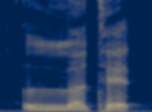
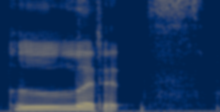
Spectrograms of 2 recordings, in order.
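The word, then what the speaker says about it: Lititz: But this town is pronounced Litz, not Latit. It's called Littitz.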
